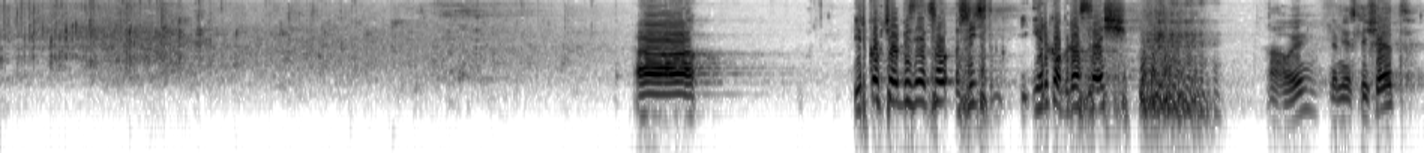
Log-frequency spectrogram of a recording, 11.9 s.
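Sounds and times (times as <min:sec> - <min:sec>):
audience applause: 0:00.0 - 0:04.9
speech: 0:05.3 - 0:05.6, 0:07.3 - 0:09.9, 0:10.8 - 0:11.8
laughter: 0:09.2 - 0:10.2.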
